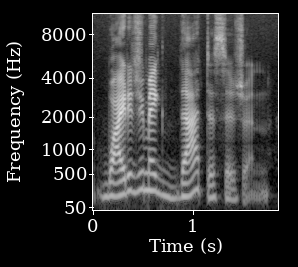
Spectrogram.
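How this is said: The question sounds doubtful with a skeptical edge. The asker is judging the decision. The speaker calls it wrong. "saying it with an edge of skepticism"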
